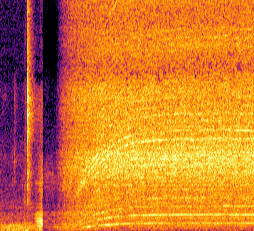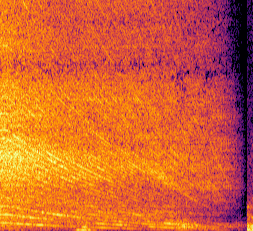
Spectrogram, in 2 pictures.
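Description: Router cutting a truss rod channel into guitar wood, a loud sustained whine that spins up, holds steady for several seconds while cutting, then winds down and stops, alone with no talk.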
